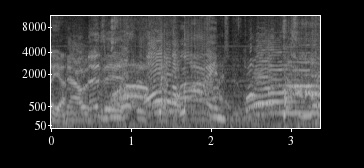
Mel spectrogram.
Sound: everyone is surprised and screaming

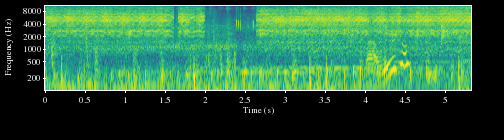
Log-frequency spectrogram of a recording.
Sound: reel clicking

